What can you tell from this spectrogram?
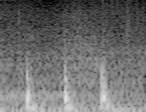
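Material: Steel.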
